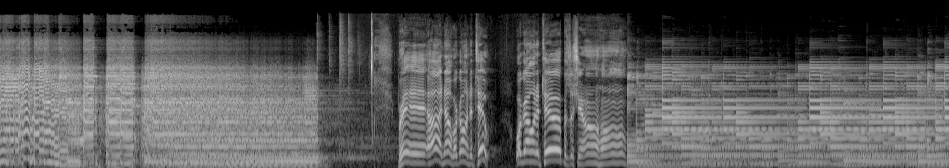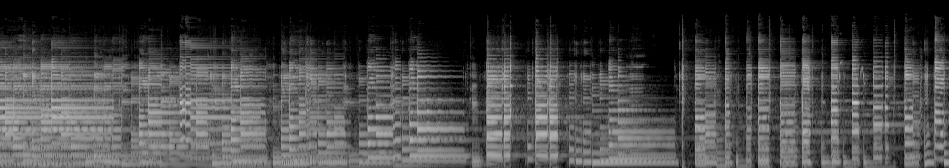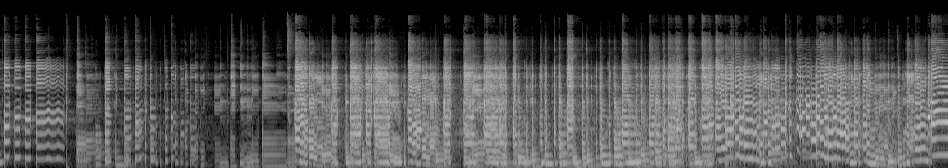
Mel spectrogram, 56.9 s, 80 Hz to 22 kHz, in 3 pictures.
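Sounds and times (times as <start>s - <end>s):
electric guitar through an amp: 0.0s - 9.0s, 10.9s - 56.9s.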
